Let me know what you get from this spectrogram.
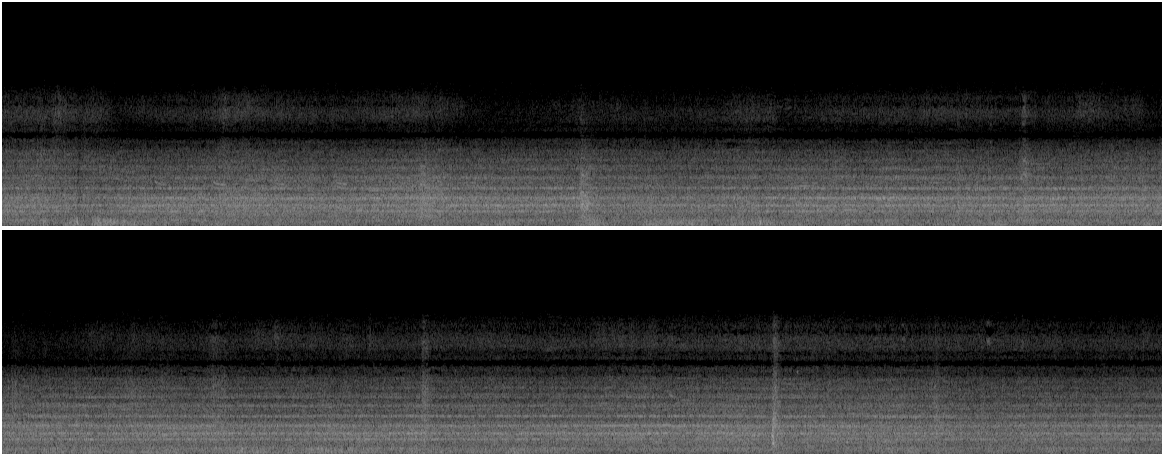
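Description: Narrow-gauge freight train wagons rolling along with a steady rumble, and several constant high-pitched tones over it.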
